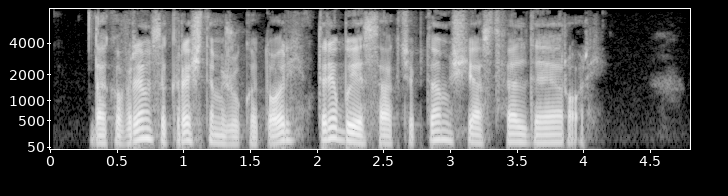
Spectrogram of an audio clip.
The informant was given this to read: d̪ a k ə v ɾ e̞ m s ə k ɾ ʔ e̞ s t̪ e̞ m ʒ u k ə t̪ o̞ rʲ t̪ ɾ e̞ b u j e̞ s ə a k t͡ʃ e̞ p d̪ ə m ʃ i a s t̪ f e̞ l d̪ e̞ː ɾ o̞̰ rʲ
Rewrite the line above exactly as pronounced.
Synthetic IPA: d̪ a k ə v ɾ e̞ m s ə k ɾ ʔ e̞ ʃ t̪ e̞ m ʒ u k ə t̪ o̞ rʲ t̪ ɾ e̞ b u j e̞ s ə a k t͡ʃ e̞ p t̪ ə m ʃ i a s t̪ f e̞ l d̪ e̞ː ɾ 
